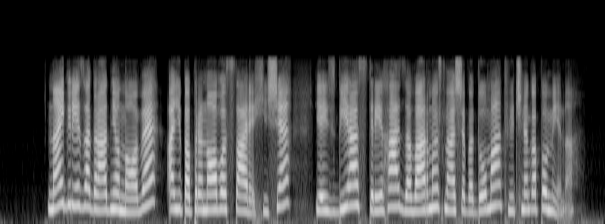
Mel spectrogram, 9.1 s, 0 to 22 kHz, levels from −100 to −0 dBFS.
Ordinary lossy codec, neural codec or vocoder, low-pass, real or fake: none; codec, 16 kHz, 1 kbps, FunCodec, trained on Chinese and English, 50 frames a second; 7.2 kHz; fake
